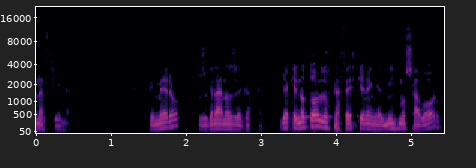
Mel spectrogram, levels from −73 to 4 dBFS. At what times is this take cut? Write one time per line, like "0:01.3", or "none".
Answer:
0:01.4
0:03.2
